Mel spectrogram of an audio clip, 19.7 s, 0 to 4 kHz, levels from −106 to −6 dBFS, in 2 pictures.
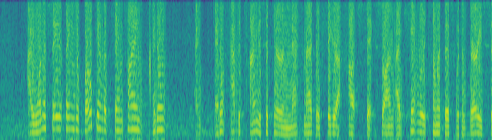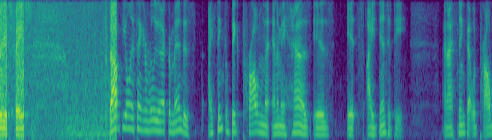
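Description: From the start to 12.16 s the speech is harsh and gritty, with pauses filled by hiss. This is mu-law and A-law mixed up: audio coded as mu-law is being read as A-law, scrambling sample levels. Unlike plain clipping or noise, quiet gaps fill with noise.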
